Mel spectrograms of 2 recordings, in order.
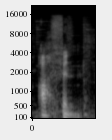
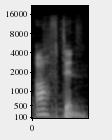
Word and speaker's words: often: Now with pronunciation, some people like to pronounce often, right? They kind of leave out the strong T sound. Well, other people say often.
